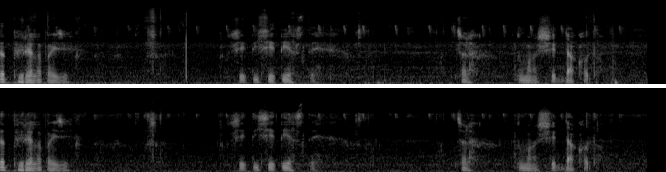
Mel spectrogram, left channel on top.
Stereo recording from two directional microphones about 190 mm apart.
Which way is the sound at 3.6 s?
30° right (ahead or behind).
